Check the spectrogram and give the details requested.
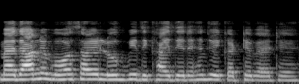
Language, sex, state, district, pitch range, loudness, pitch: Hindi, female, Uttar Pradesh, Hamirpur, 205-230 Hz, -16 LUFS, 220 Hz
